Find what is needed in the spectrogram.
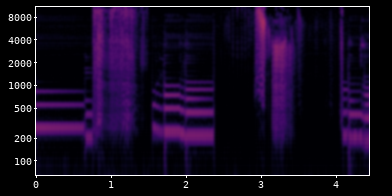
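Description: Musical notes run through the Audio Assault Fart Machine plug-in, which turns them into fart-like tones. Held pitched notes step up and down and are broken twice by noisy, splatty bursts, with a short gap about halfway through.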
